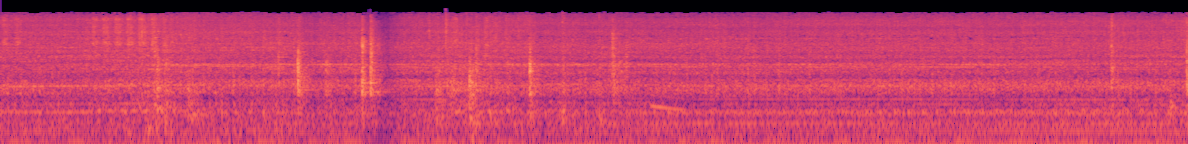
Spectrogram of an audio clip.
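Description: A mechanical arm whirs and clanks as it lifts a wheelie bin.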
